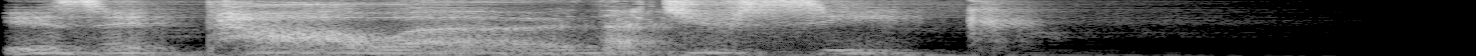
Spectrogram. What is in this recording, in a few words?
Female Dragon Bark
